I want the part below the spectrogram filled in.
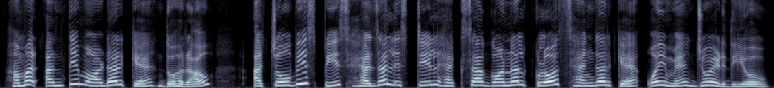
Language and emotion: Maithili, neutral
